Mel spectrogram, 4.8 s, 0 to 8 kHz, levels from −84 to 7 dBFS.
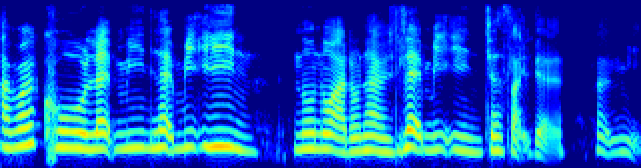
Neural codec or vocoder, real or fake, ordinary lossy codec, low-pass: codec, 16 kHz, 4 kbps, X-Codec, WavLM features, trained on Multilingual LibriSpeech; fake; none; 7.2 kHz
